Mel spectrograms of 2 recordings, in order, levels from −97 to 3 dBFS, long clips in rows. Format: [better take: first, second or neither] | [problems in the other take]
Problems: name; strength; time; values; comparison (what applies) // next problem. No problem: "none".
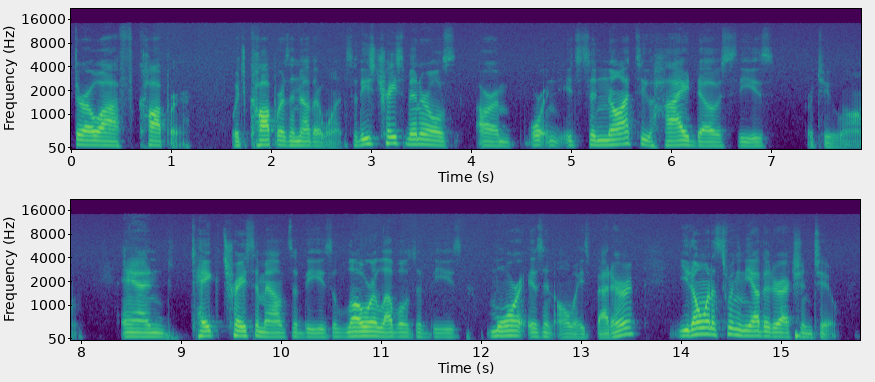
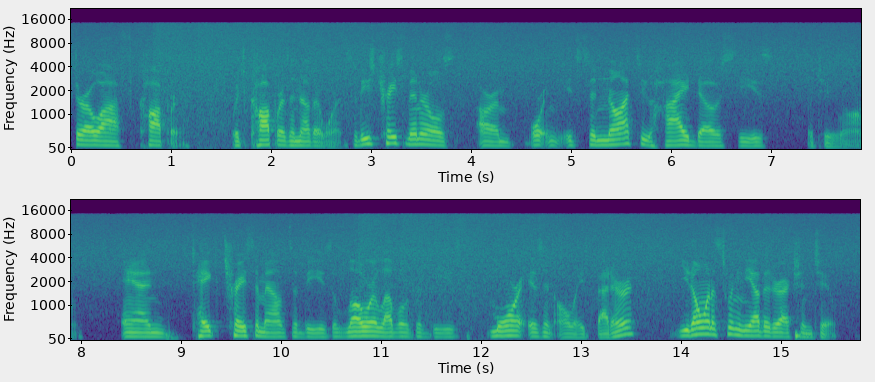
first | hiss; loud; throughout; 9 dB below the speech; faint in the first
